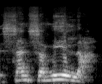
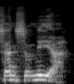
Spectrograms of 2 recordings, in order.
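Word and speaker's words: sinsemilla: the sensamia you know people were pronouncing it sansamila sansamilia but it was it was sensamiya um thanks queeque man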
